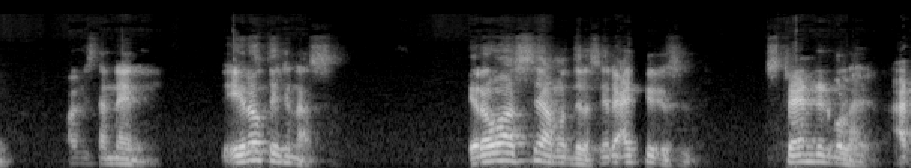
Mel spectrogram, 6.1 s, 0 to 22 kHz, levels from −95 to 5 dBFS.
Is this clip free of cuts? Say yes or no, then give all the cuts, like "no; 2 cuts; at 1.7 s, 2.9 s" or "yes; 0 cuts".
yes; 0 cuts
